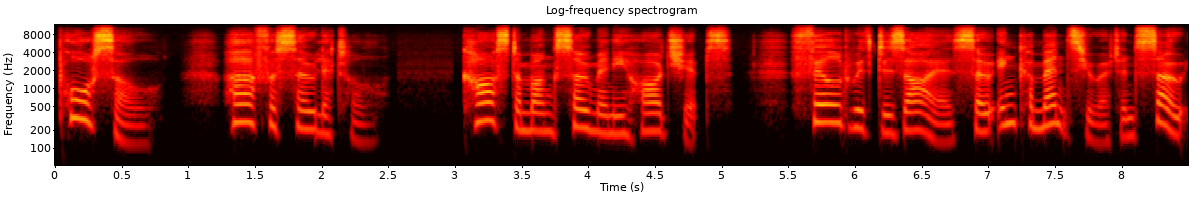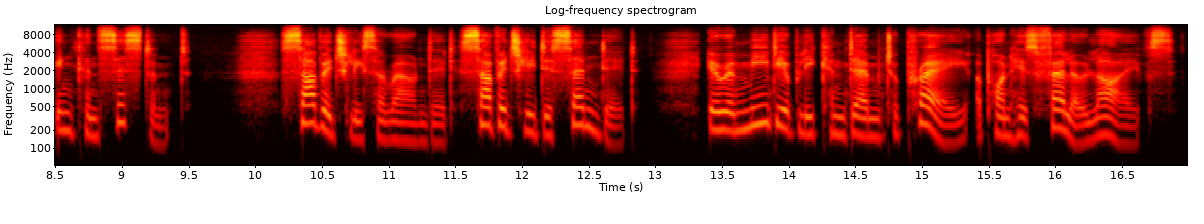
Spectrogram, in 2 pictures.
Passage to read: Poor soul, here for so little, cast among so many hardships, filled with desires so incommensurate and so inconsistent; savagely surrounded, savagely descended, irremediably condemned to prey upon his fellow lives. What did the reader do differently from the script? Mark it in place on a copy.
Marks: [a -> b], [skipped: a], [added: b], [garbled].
Poor soul, [here -> her] for so little, cast among so many hardships, filled with desires so incommensurate and so inconsistent; savagely surrounded, savagely descended, irremediably condemned to prey upon his fellow lives.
